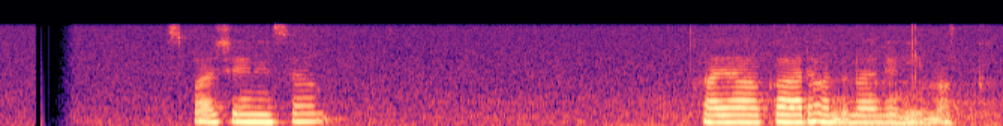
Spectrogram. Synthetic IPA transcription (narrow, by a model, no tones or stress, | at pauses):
spaʃəjənisaː | hajaːkaːɾəɦand̪unaːɡɛnḭːma̰k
